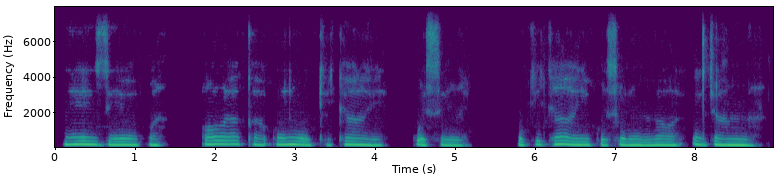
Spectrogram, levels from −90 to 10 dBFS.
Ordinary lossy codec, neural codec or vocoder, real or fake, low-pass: Opus, 32 kbps; codec, 16 kHz, 4 kbps, FunCodec, trained on LibriTTS, 50 frames a second; fake; 7.2 kHz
